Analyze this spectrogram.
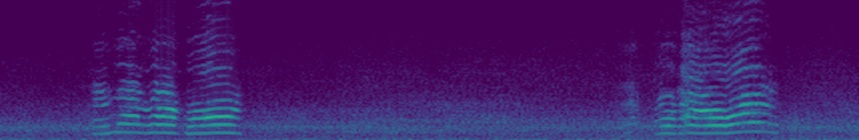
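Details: Talking pet macaw out on a balcony: two bursts of loud, choppy, harmonic speech-like syllables, the second longer and wavering, separated by about two seconds of quiet hum.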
